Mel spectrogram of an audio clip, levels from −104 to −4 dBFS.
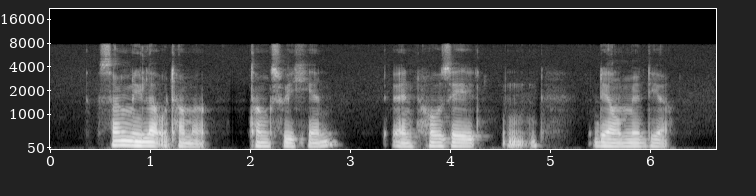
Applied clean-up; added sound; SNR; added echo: neural mask model Resemble Enhance denoiser.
